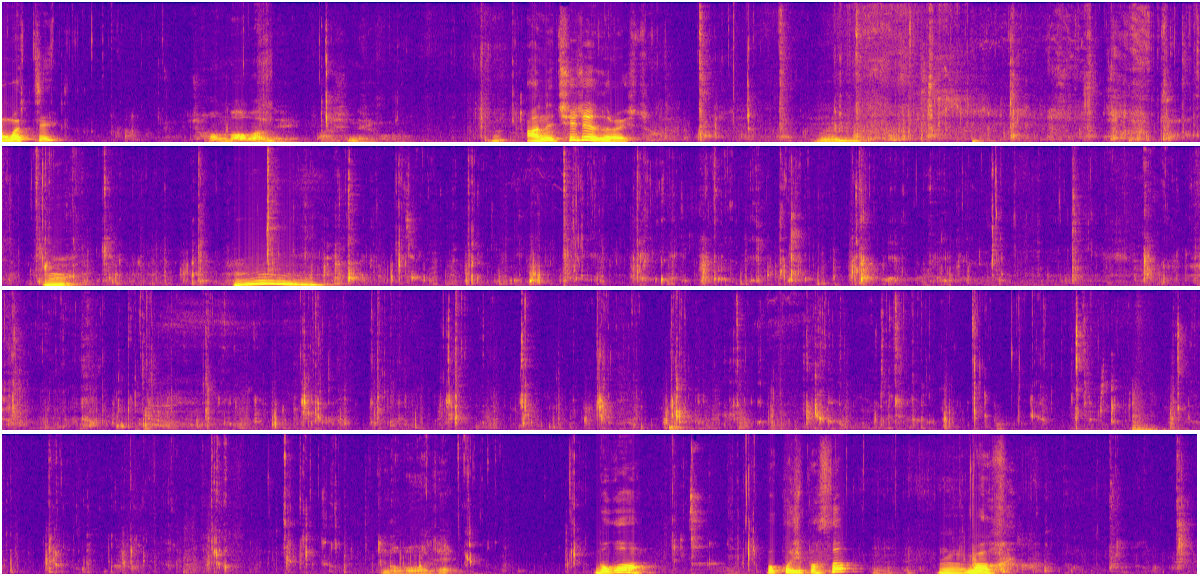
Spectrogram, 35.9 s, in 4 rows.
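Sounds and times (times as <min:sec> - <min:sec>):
crunching crispy food: 0:04.8 - 0:31.4.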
